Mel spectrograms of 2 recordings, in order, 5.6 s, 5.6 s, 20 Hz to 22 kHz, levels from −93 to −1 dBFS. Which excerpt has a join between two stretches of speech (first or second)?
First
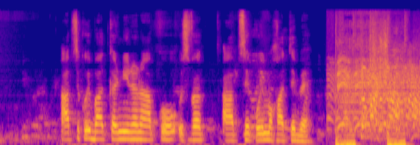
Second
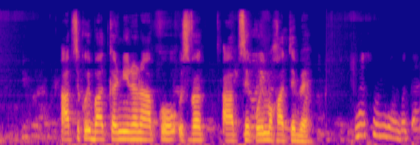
first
